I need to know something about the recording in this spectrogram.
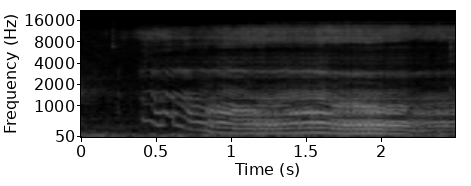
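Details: Pet dog 'talking' back indoors while being scolded by its owner: a drawn-out vocal moan that slides down, then holds a steady, tonal, rich-harmonic growl-whine for about a second and a half.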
